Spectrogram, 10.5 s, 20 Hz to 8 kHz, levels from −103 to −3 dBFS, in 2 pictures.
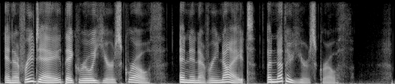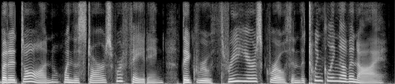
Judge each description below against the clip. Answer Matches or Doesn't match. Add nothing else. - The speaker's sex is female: Matches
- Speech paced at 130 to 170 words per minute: Doesn't match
